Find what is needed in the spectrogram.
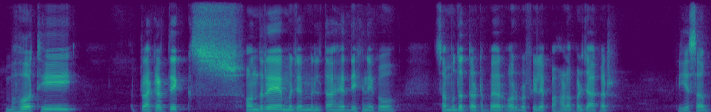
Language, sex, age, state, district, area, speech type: Hindi, male, 30-45, Rajasthan, Jaipur, urban, spontaneous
